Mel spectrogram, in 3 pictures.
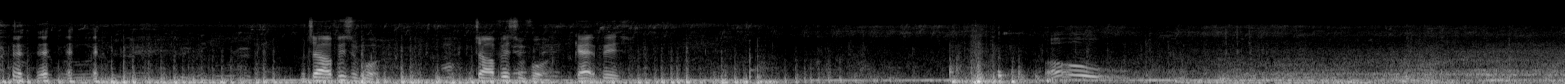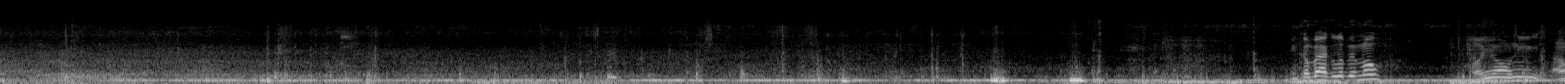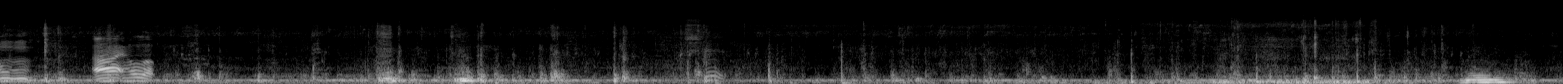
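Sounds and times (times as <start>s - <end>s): electric trolling motor humming: 0.0s - 46.9s.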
